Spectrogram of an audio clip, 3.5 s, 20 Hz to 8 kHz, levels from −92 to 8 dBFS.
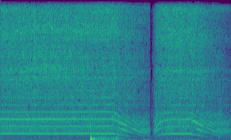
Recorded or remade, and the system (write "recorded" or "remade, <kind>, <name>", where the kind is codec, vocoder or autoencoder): recorded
